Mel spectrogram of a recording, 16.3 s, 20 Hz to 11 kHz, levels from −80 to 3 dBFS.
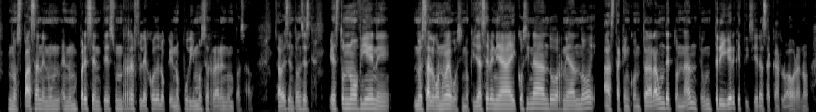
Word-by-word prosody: nos 115 Hz, -6 st, 0 dB
pasan 130 Hz, +3 st, +4 dB
en 120 Hz, -1 st, -4 dB
un 125 Hz, +2 st, -5 dB
en 115 Hz, -1 st, -5 dB
un 125 Hz, +1 st, -6 dB
presente, 125 Hz, -4 st, +2 dB
es 125 Hz, 0 st, 0 dB
un 125 Hz, -1 st, -4 dB
reflejo 130 Hz, 0 st, -2 dB
de 135 Hz, -, -3 dB
lo 125 Hz, -, -5 dB
que 105 Hz, -, -6 dB
no 110 Hz, +1 st, -5 dB
pudimos 120 Hz, 0 st, -4 dB
cerrar 110 Hz, -2 st, -4 dB
en 115 Hz, -1 st, -7 dB
un 110 Hz, -1 st, -11 dB
pasado, -, -, -10 dB, 0.4 s
¿sabes? 120 Hz, +3 st, +1 dB
Entonces, 120 Hz, +1 st, -1 dB, 0.4 s
esto 130 Hz, +2 st, +1 dB
no 140 Hz, -1 st, +3 dB
viene 135 Hz, -4 st, +2 dB, 0.5 s
no 125 Hz, +1 st, +1 dB
es 125 Hz, -, +7 dB
algo 120 Hz, 0 st, +5 dB
nuevo, 125 Hz, -3 st, +2 dB
sino 100 Hz, 0 st, -6 dB
que -, -, -11 dB
ya 115 Hz, +1 st, +3 dB
se 140 Hz, -, +4 dB
venía 130 Hz, -2 st, +5 dB
ahí 130 Hz, -1 st, +4 dB
cocinando, 145 Hz, +1 st, +1 dB
horneando, 130 Hz, +4 st, -2 dB, 0.2 s
hasta 110 Hz, -2 st, +1 dB
que 110 Hz, -, -7 dB
encontrara 110 Hz, +3 st, 0 dB
un 150 Hz, +2 st, -4 dB
detonante, 135 Hz, 0 st, -2 dB
un 130 Hz, +3 st, -9 dB
trigger 135 Hz, +5 st, +3 dB
que 140 Hz, -, -6 dB
te -, -, -22 dB
hiciera 110 Hz, +2 st, -6 dB
sacarlo -, -, -1 dB
ahora, -, -, -5 dB
¿no? -, -, -11 dB
125 Hz, 180 wpm, -27 LUFS, 115-135 Hz, 0.5 s, es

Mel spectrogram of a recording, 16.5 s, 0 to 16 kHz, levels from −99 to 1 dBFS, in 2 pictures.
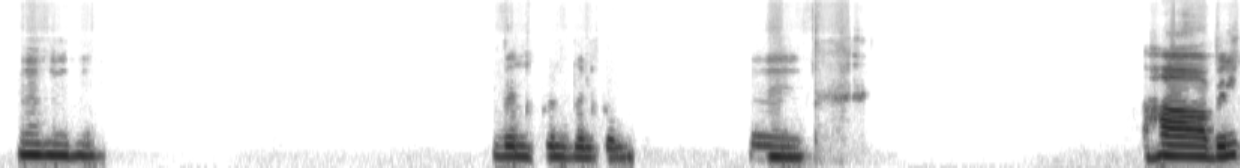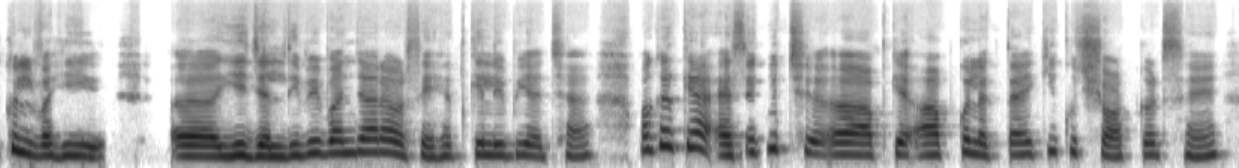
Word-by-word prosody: हुँ, 220 Hz, -, +2 dB
हुँ, 210 Hz, -1 st, -1 dB
हुँ। 195 Hz, -1 st, -7 dB, 2.7 s
बिल्कुल, 185 Hz, 0 st, -3 dB
बिल्कुल, 175 Hz, 0 st, -6 dB, 0.8 s
हुँ। 185 Hz, -3 st, -3 dB, 2.3 s
हाँ, 195 Hz, -3 st, +6 dB
बिल्कुल, 215 Hz, +7 st, +2 dB
वही। 200 Hz, -1 st, +1 dB, 0.5 s
अ, -, -, +1 dB
ये 195 Hz, +1 st, +5 dB
जल्दी 190 Hz, +1 st, +3 dB
भी 240 Hz, +3 st, 0 dB
बन 245 Hz, +1 st, +1 dB
जा 260 Hz, 0 st, +3 dB
रहा 260 Hz, -1 st, +2 dB
है -, -, +4 dB
और 220 Hz, -, +1 dB
सेहत 195 Hz, -1 st, -4 dB
के 220 Hz, -, 0 dB
लिए 210 Hz, -1 st, 0 dB
भी 215 Hz, +1 st, -3 dB
अच्छा, 190 Hz, 0 st, -5 dB, 0.4 s
मगर 370 Hz, +5 st, +2 dB
क्या 345 Hz, -2 st, +3 dB, 0.2 s
ऐसे 230 Hz, +6 st, -3 dB
कुछ 320 Hz, +1 st, -4 dB
अ, 235 Hz, -2 st, -1 dB
आपके 215 Hz, +1 st, +2 dB, 0.2 s
आपको 215 Hz, +5 st, -1 dB
लगता 215 Hz, -1 st, -2 dB
है 225 Hz, +1 st, -1 dB
कि 250 Hz, +5 st, -7 dB
कुछ 265 Hz, -2 st, -7 dB
शॉर्टकट्स 205 Hz, +3 st, -4 dB
हैं, 195 Hz, +3 st, -3 dB
205 Hz, 130 wpm, -21 LUFS, 190-230 Hz, 2.7 s, हाँ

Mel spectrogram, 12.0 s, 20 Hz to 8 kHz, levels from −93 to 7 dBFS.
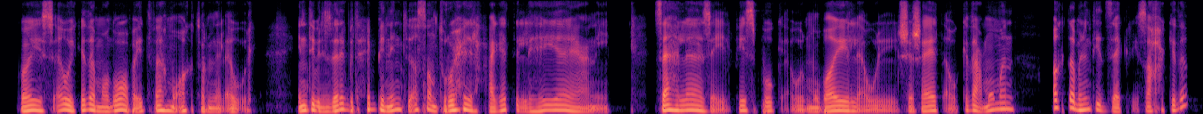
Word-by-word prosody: كويس 120 Hz, 0 st, +3 dB
أوي، 130 Hz, 0 st, +3 dB
كده 130 Hz, +5 st, +2 dB
الموضوع 125 Hz, +4 st, +3 dB
بقيت 105 Hz, 0 st, -2 dB
فاهمُه 120 Hz, -3 st, +2 dB
أكتر 115 Hz, -5 st, -4 dB
من 90 Hz, -, -1 dB
الأول، 85 Hz, -, -4 dB, 0.5 s
أنتِ 125 Hz, +4 st, +4 dB
بالنسبة 110 Hz, 0 st, +2 dB
لِك 155 Hz, -, +2 dB
بتحبي 145 Hz, +4 st, -1 dB
إن 110 Hz, -, +3 dB
أنتِ 145 Hz, +1 st, 0 dB
أصلًا 135 Hz, -1 st, -1 dB
تروحي 130 Hz, +7 st, +3 dB
للحاجات 120 Hz, +1 st, -1 dB
اللي 100 Hz, 0 st, -4 dB
هي 130 Hz, +5 st, +1 dB
يعني 105 Hz, -5 st, -4 dB, 0.4 s
سهلة، 130 Hz, 0 st, +4 dB
زي 115 Hz, 0 st, -3 dB
الفيسبوك 120 Hz, -2 st, -3 dB
أو -, -, -8 dB
الموبايل 110 Hz, +3 st, +2 dB
أو -, -, -5 dB
الشاشات 120 Hz, +3 st, -1 dB
أو -, -, -9 dB
كده 130 Hz, 0 st, -2 dB
عمومًا، 145 Hz, +10 st, -1 dB, 0.4 s
أكتر 190 Hz, 0 st, +1 dB
من -, -, 0 dB
إن -, -, +5 dB
أنتِ -, -, +1 dB
تذاكري 95 Hz, -4 st, -5 dB
صح 110 Hz, +4 st, -4 dB
كده؟ 130 Hz, -, -4 dB
120 Hz, 190 wpm, -21 LUFS, 110-135 Hz, 0.5 s, إن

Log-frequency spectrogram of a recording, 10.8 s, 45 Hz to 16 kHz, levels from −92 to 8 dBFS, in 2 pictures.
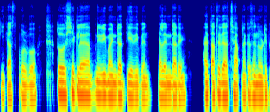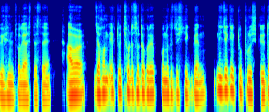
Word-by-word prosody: কি 105 Hz, -, -6 dB
কাজ 95 Hz, -1 st, -1 dB
করবো? 95 Hz, -1 st, -2 dB, 0.5 s
তো 120 Hz, -, +2 dB, 0.2 s
সেগুলা 115 Hz, -1 st, +2 dB, 0.2 s
আপনি 110 Hz, +2 st, -3 dB
রিমাইন্ডার 105 Hz, -1 st, +2 dB
দিয়ে 105 Hz, -2 st, +2 dB
দিবেন 95 Hz, -1 st, -2 dB, 0.2 s
ক্যালেন্ডারে 95 Hz, -1 st, 0 dB, 0.5 s
আ -, -, +1 dB
তাতে 105 Hz, +2 st, +2 dB
দেখাচ্ছে 105 Hz, 0 st, +2 dB
আপনার 100 Hz, +2 st, -5 dB
কাছে 100 Hz, -1 st, 0 dB
নোটিফিকেশন 100 Hz, 0 st, 0 dB
চলে 100 Hz, 0 st, 0 dB
আসতেছে। 95 Hz, +1 st, -6 dB, 0.5 s
আবার 115 Hz, +1 st, +7 dB, 0.3 s
যখন 125 Hz, +1 st, +5 dB
একটু 135 Hz, -, -2 dB
ছোট, 135 Hz, -3 st, +2 dB
ছোট 125 Hz, -1 st, +1 dB
করে 120 Hz, 0 st, +4 dB, 0.2 s
কোনো 120 Hz, -1 st, +3 dB
কিছু 120 Hz, 0 st, -4 dB
শিখবেন, 110 Hz, -2 st, -1 dB, 0.4 s
নিজেকে 140 Hz, 0 st, +4 dB
একটু 135 Hz, +1 st, -3 dB
পুরস্কৃত 120 Hz, -2 st, 0 dB
105 Hz, 165 wpm, -21 LUFS, 100-120 Hz, 0.5 s, আবার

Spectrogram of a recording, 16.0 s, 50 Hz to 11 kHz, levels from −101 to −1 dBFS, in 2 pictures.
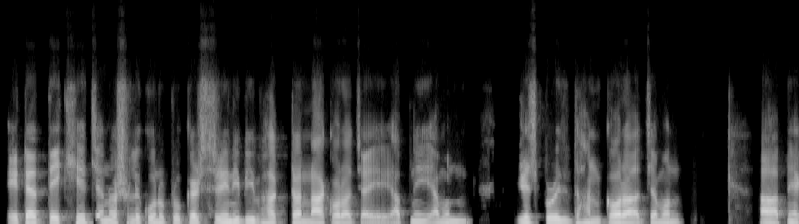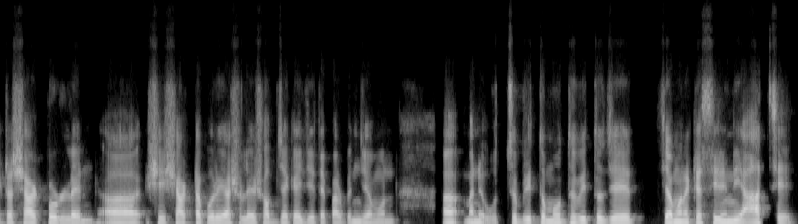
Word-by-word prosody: এটা 165 Hz, +5 st, +3 dB, 0.2 s
দেখে 145 Hz, +7 st, +1 dB
যেন 170 Hz, -1 st, -1 dB
আসলে 165 Hz, 0 st, -3 dB
কোনো 115 Hz, -2 st, +1 dB
প্রকার 130 Hz, 0 st, 0 dB
শ্রেণী 130 Hz, +2 st, +2 dB
বিভাগটা 125 Hz, 0 st, 0 dB, 0.2 s
না 105 Hz, -, +6 dB
করা 105 Hz, -3 st, +2 dB
যায়। -, -, -1 dB
এ -, -, -5 dB, 0.2 s
আপনি 135 Hz, -, -5 dB, 0.2 s
এমন 120 Hz, +2 st, -1 dB, 0.6 s
ড্রেস 115 Hz, 0 st, +1 dB
পরিধান 130 Hz, -1 st, +1 dB, 0.2 s
করা, 115 Hz, -3 st, +6 dB, 0.2 s
যেমন 110 Hz, -2 st, 0 dB, 0.9 s
আ -, -, +4 dB
আপনি 130 Hz, -, -7 dB
একটা 135 Hz, -, -1 dB
শার্ট 130 Hz, -1 st, +3 dB
পরলেন, 150 Hz, -4 st, +1 dB, 0.3 s
আ -, -, +4 dB, 0.4 s
সেই 140 Hz, -, -2 dB
শার্টটা 120 Hz, +3 st, +1 dB
পরেই 140 Hz, -1 st, +2 dB
আসলে 135 Hz, +3 st, -3 dB
সব 110 Hz, -2 st, -1 dB
জায়গায় 120 Hz, +2 st, -1 dB
যেতে 110 Hz, +1 st, -4 dB
পারবেন। 110 Hz, +2 st, -3 dB
যেমন 105 Hz, -1 st, -4 dB, 0.6 s
আ -, -, +5 dB, 0.2 s
মানে 115 Hz, +1 st, +1 dB
উচ্চবিত্ত, 125 Hz, +3 st, -3 dB
মধ্যবিত্ত 130 Hz, 0 st, 0 dB, 0.2 s
যে 135 Hz, -, +5 dB, 0.4 s
যেমন 125 Hz, +1 st, +5 dB
একটা 140 Hz, +3 st, 0 dB
শ্রেণী 145 Hz, +2 st, +4 dB, 0.2 s
আছে, 130 Hz, -1 st, -4 dB
130 Hz, 160 wpm, -25 LUFS, 115-135 Hz, 0.9 s, না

